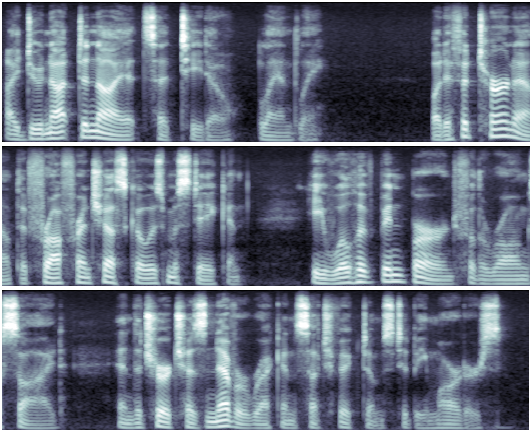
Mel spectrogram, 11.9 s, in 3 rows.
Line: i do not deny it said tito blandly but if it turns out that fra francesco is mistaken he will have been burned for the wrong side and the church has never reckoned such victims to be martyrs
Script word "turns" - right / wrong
wrong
